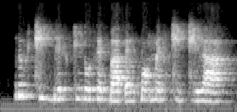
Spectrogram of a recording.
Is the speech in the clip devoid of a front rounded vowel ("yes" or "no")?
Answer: yes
